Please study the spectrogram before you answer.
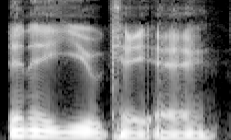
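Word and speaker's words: Nauka (Наука): I think it's Nauka is how I would pronounce it. No one understands the Cyrillic alphabet, including Russians, but it's Nauka.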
